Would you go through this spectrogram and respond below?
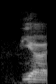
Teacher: So this B was palatalized, and then you have bia instead of ba.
